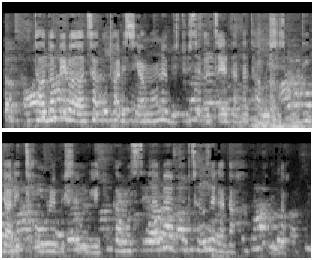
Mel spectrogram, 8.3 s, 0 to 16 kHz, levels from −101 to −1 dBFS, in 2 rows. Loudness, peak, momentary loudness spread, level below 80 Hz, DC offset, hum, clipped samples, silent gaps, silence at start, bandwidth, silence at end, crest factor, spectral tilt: -19 LUFS; -2 dBFS; 11 LU; -38 dBFS; under 0.1%; none; under 0.1%; none; 0.05 s; 12 kHz; 0 s; 20 dB; -2 dB/octave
